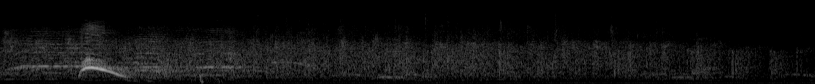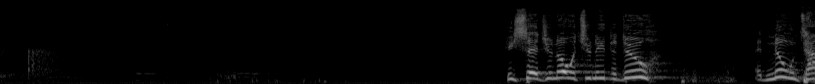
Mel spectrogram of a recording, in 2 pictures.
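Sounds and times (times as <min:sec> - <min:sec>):
brief whoop or cheer: 0:00.0 - 0:03.0
audience clapping hands in sustained applause: 0:00.0 - 0:08.7
speech: 0:13.2 - 0:14.8, 0:15.8 - 0:16.2.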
